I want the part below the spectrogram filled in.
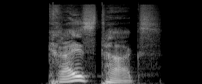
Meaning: genitive singular of Kreistag
- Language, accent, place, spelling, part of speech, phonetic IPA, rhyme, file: German, Germany, Berlin, Kreistags, noun, [ˈkʁaɪ̯sˌtaːks], -aɪ̯staːks, De-Kreistags.ogg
